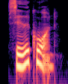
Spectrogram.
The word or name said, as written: sædekorn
